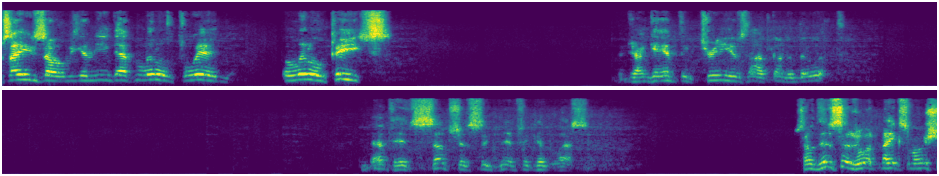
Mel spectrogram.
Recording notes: The following lecture was delivered LIVE in Jerusalem via Zoom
